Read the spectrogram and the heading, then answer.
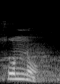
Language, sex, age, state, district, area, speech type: Bengali, female, 30-45, West Bengal, Purba Bardhaman, urban, read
